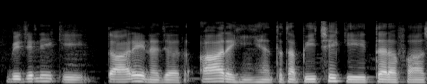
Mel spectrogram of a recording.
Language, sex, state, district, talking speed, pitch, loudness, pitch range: Hindi, male, Chhattisgarh, Sukma, 180 wpm, 115 Hz, -17 LUFS, 110-130 Hz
